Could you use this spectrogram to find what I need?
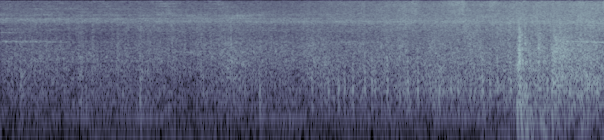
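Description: A vehicle engine hums steadily at low pitch.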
